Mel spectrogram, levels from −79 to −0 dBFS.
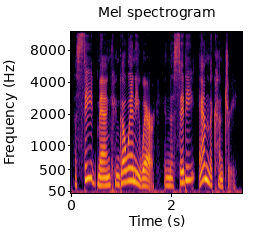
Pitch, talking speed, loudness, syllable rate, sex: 215 Hz, 210 wpm, -19 LUFS, 5.7 syllables/s, female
